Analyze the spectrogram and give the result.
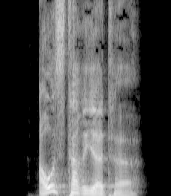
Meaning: inflection of austarieren: 1. first/third-person singular dependent preterite 2. first/third-person singular dependent subjunctive II
- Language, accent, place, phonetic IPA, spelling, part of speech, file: German, Germany, Berlin, [ˈaʊ̯staˌʁiːɐ̯tə], austarierte, adjective / verb, De-austarierte.ogg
